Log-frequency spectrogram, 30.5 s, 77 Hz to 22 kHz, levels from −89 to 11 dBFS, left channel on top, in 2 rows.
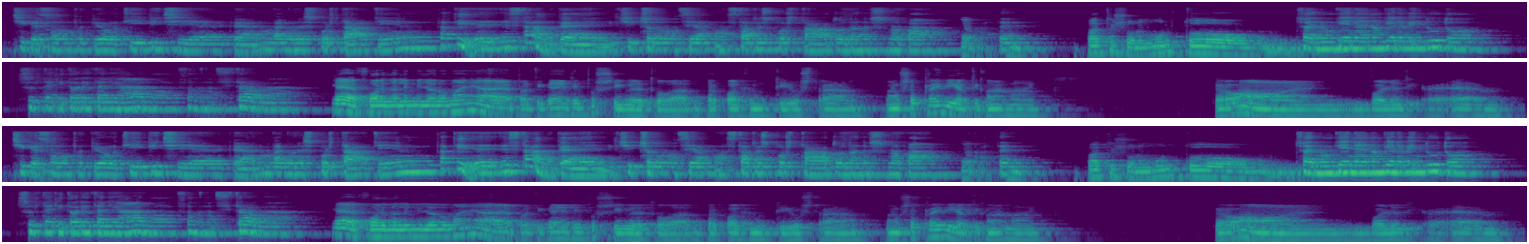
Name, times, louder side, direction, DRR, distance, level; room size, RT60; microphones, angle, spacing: voice 1, 0.1-9.4 9.8-10.2 13.0-14.8 15.4-18.3, right 3 dB, 70° right, 2.4 m, -31 dB
voice 2, 9.6-10.2 10.9-13.1 18.6-25.7 27.4-30.3, left 2 dB, 80° left, 1.0 m, -32 dB
19.5 x 13.0 x 2.3 m
head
